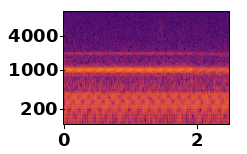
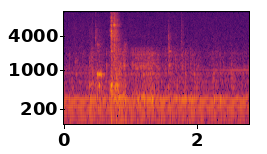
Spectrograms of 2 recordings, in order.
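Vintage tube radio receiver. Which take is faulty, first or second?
second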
